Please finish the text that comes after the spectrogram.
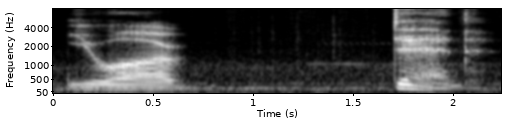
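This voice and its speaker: A man's voice: on the low side, drawn-out words, a little hiss or hum. A man streaming a game, reading dialogue aloud and adding casual asides.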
